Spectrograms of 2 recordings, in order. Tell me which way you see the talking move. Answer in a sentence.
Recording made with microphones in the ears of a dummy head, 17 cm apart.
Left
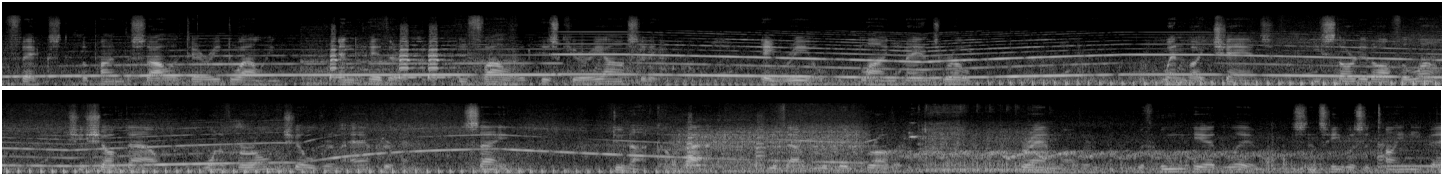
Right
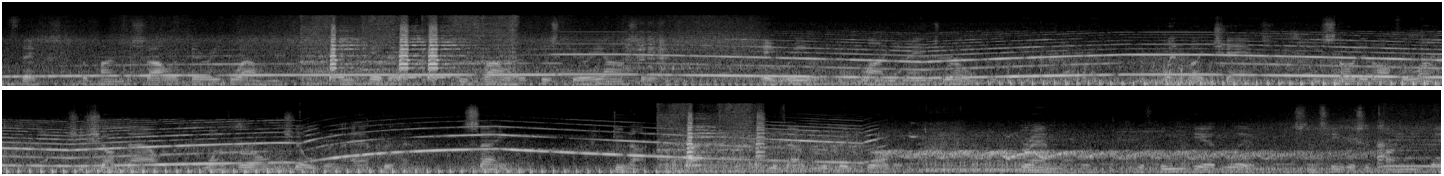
In this clip you hear the talking stay in one place.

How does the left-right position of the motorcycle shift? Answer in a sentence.
You can hear the motorcycle move from right to left.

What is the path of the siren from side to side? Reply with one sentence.
In this clip you hear the siren travel towards the right.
